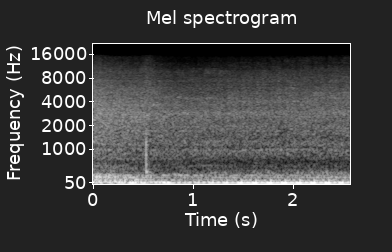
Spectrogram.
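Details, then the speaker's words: 2015 Chevrolet Silverado 5.3L V8 with GDI injector problem, non-standard NGK plugs fitted: low, uneven lumpy idle from dead misfire on cylinder 1, a few on cylinder 3, flashing check engine light, P0300 random misfire code. "so number one has a dead Miss there's a few on number three but number one is just counting up so and it you can feel it missing"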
